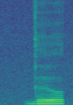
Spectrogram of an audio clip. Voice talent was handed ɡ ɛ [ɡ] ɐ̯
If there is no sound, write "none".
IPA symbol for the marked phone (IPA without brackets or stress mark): none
